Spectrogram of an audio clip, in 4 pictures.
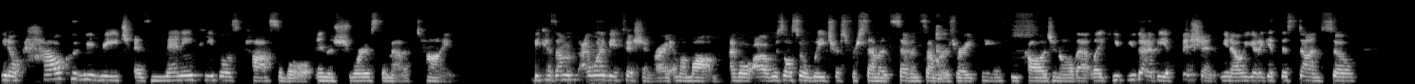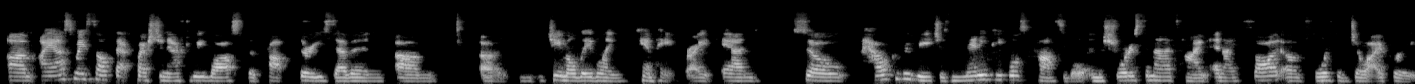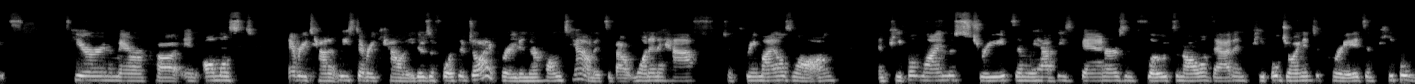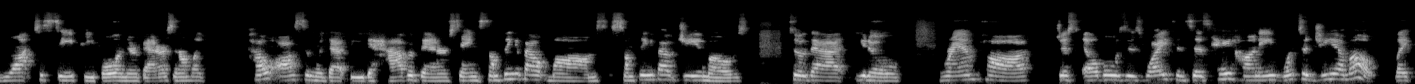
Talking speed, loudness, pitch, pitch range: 210 wpm, -18 LUFS, 180 Hz, 170-200 Hz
